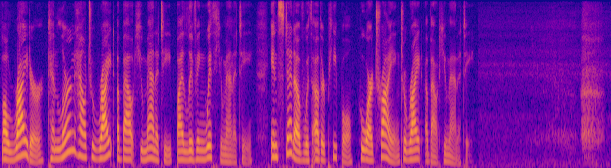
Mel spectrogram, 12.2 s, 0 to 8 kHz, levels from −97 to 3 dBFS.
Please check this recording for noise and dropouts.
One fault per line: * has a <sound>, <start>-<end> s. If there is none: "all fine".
* has a sigh, 10.6-12.1 s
